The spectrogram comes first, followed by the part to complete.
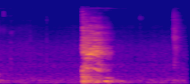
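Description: A man clearing his throat once, briefly, about a second in, between stretches of near silence.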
